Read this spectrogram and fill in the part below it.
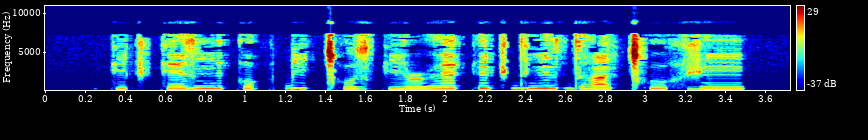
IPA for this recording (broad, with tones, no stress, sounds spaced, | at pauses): k i˨ t͡ʃ k e˨˦ z ŋ ɪ˦ k o˧ k ɓ i˦ ǀʰ u˨ z k i˨ ɹ ɦ ɛ˦ k ẽ˦ t͡ʃ dʱ ĩ˦ z dʱ ã˧ ǀʰ u˦ x ʒ ĩ˧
